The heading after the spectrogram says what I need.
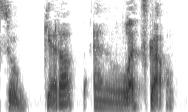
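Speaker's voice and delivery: slow, drawn-out, sarcastic, sulky petulant drawl. Retelling how a character woke the author at night: sarcastic petulant Indigo voice. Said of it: "she was a sarcastic little thing, petulant".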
